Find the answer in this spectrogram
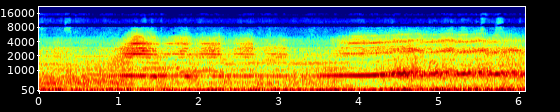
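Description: Live rock concert sound over a festival crowd: a sustained, siren-like tone from the stage PA rises slowly in pitch from about halfway through, over the crowd's noise.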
